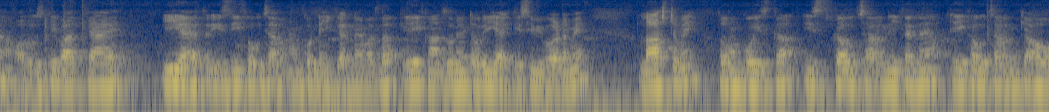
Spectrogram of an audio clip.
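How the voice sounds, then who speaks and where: A man's voice: a little high, warm tone. A man teaching an English pronunciation lesson. He asks himself questions and answers them, and keeps checking in with "है ना". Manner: slow and repetitive, asks a question then answers it, keeps adding "है ना". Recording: echoey room with faint background noise.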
